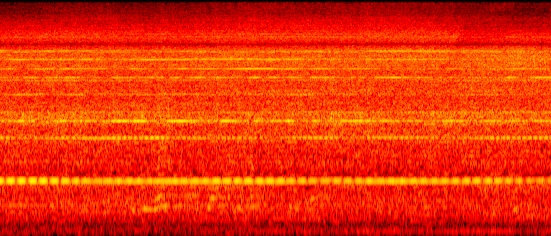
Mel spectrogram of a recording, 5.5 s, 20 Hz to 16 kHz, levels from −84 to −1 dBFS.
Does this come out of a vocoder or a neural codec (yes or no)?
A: no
